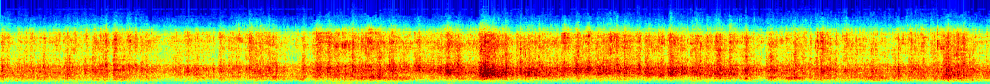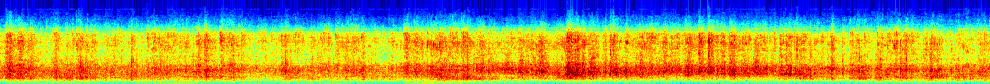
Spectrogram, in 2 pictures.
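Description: Battery-powered electric toy train running round its track: a steady rattle of the small motor, gears and wheels on the track, briefly louder twice, about sixteen seconds apart.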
